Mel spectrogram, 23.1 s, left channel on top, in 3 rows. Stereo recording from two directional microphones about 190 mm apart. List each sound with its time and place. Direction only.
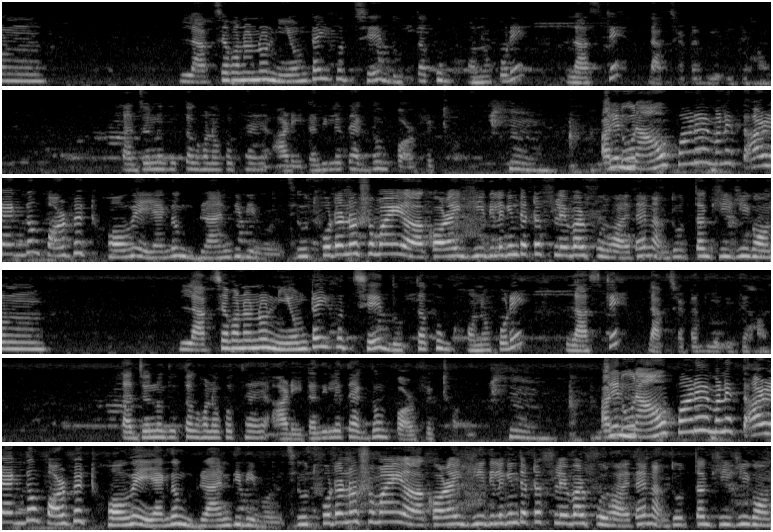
0.0 s a sound: 40° right (ahead or behind)
1.8 s a woman's voice: 45° right (ahead or behind)
5.7 s a woman's voice: 45° right (ahead or behind)
9.1 s a woman's voice: 40° right (ahead or behind)
12.5 s speech: 5° right (ahead or behind)
14.0 s a woman's voice: 45° right (ahead or behind)
18.3 s speech: centre (ahead or behind)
